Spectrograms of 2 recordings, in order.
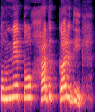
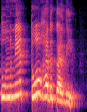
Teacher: तुमने तो हद कर दी यानी तो पे आपने जोर दिया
